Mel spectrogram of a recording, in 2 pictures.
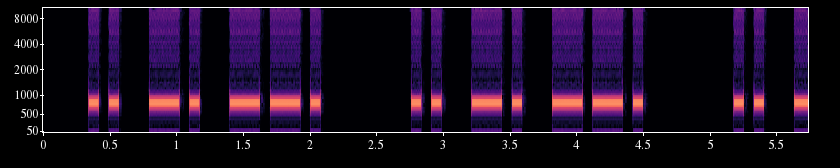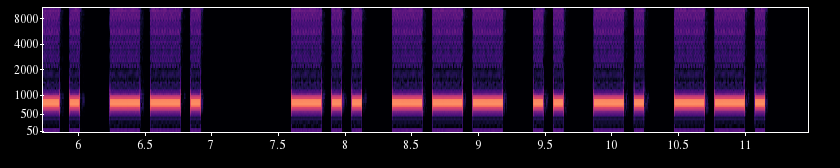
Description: Morse code, heard as a keyed tone, about 16 wpm, 800 Hz. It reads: ING ING ING DOING
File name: Suffixes / Special INGs / Sngl Ings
